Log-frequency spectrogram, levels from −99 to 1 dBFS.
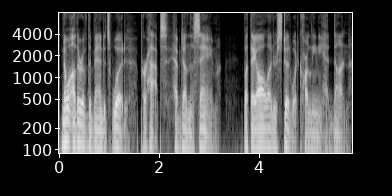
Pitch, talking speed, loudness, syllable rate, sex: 90 Hz, 195 wpm, -20 LUFS, 5.0 syllables/s, male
